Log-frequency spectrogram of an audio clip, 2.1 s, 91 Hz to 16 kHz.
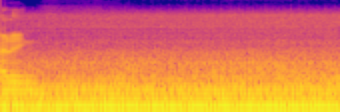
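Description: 1991 Harley-Davidson Dyna Glide Sturgis's 1340 cc Evolution V-twin running steadily at cruising speed, heard from the rider's seat. The engine note holds level, with no revving.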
